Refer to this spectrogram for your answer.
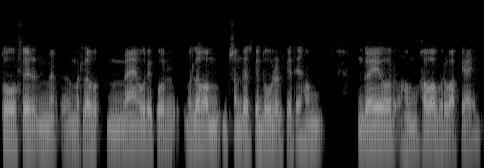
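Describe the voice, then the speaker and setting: Young man's earnest, halting testimony, tinny sound. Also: lowish voice, level tone, dry recording. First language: not Punjabi. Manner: earnest, halting storytelling with fillers and English phrases. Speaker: devotee sharing testimony. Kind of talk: personal testimony.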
